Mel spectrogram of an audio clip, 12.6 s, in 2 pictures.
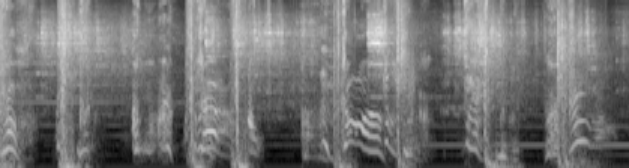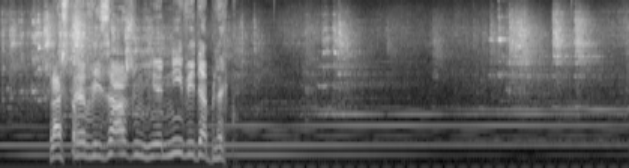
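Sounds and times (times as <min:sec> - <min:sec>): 
heavy blows striking heads: 0:00.0 - 0:06.2
strained pained vocal grunts and cries: 0:00.0 - 0:06.2
speech: 0:00.1 - 0:00.4, 0:01.3 - 0:06.1, 0:06.8 - 0:08.7.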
